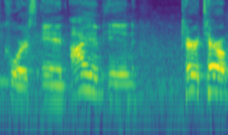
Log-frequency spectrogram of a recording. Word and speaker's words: Querétaro: and I am in querétaro Mexico properly pronounced cadet Thoreau and I'm staying at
